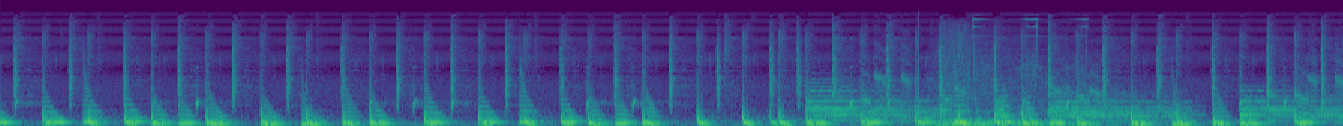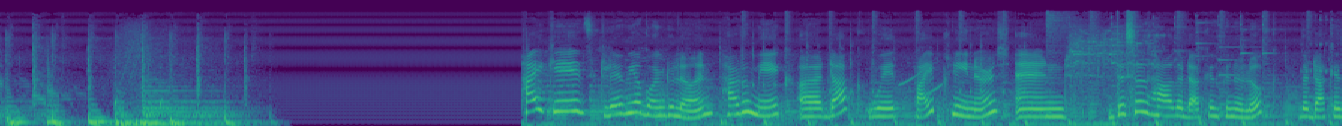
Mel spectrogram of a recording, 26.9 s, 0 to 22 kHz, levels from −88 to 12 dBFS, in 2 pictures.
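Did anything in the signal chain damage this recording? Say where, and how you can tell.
Yes, in the analogue stage. A DECT cordless phone buzz runs through the whole clip, from start to finish. It is a steady buzz at 100 Hz with a stack of harmonics above it, sitting roughly 35 dB below the sound. A nearby DECT handset or base transmits a short radio burst every 10 ms. Unshielded analogue wiring or an input stage picks up those bursts and rectifies them, which turns each burst into an audible pulse at that rate.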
